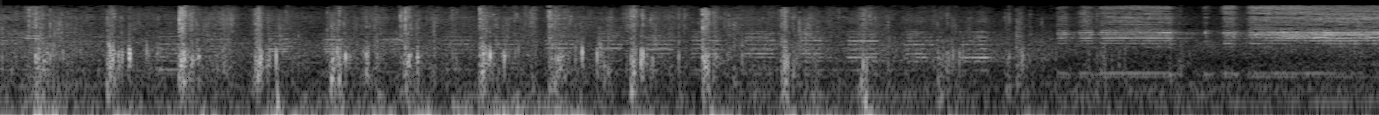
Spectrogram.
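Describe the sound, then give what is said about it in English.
Quick, steady footsteps of someone jogging through traffic toward a gas station, thudding over a busy traffic background; the running stops and a car horn or alarm tone sounds near the end. “I jogged through the traffic and over to the gas station.”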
